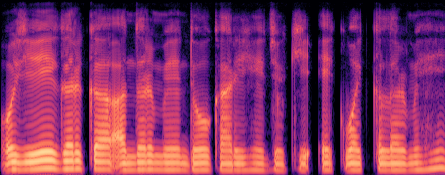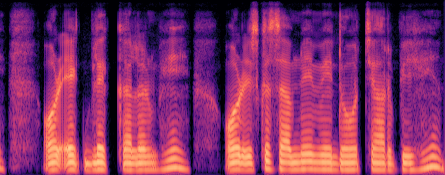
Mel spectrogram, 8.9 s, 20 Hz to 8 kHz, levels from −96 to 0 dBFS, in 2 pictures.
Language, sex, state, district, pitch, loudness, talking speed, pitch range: Hindi, male, Arunachal Pradesh, Longding, 120 Hz, -16 LUFS, 195 wpm, 115-125 Hz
